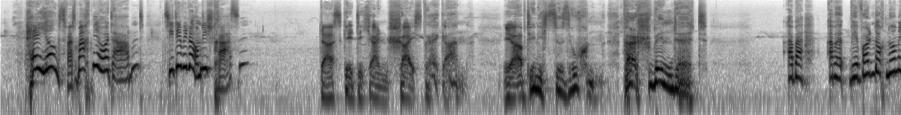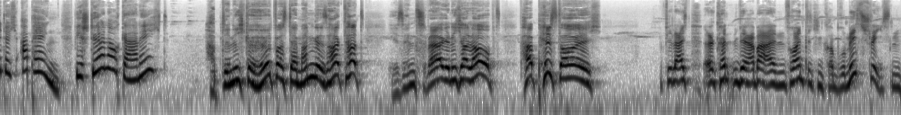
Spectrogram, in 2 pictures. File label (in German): Trickstimmen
